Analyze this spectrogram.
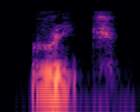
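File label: "reach", British English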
